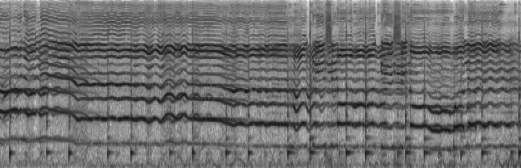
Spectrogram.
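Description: A woman singing a Bengali devotional kirtan to Radha and Krishna into a microphone, with long held notes that waver in pitch. A harmonium accompanies her, with a steady percussion beat underneath.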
